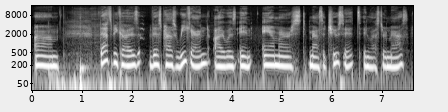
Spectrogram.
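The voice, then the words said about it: Hoarse, partly lost voice. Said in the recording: “my voice is a little bit gone today.”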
